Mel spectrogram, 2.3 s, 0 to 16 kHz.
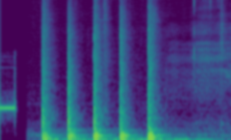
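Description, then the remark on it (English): Five firm, evenly spaced, loud knocks on a door, following a brief electronic tone, with a faint high-pitched hum lingering afterward; someone has been knocking for almost five minutes. “I've been knocking for almost 5 minutes now.”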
